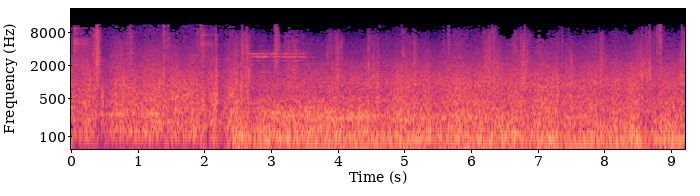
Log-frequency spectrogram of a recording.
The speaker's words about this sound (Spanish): Un coche se detiene junto a ellos.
